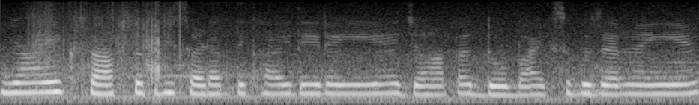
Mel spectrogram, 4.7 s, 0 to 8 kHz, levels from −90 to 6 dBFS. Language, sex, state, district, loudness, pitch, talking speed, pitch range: Hindi, female, Chhattisgarh, Bilaspur, -15 LUFS, 225 Hz, 205 wpm, 220-235 Hz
